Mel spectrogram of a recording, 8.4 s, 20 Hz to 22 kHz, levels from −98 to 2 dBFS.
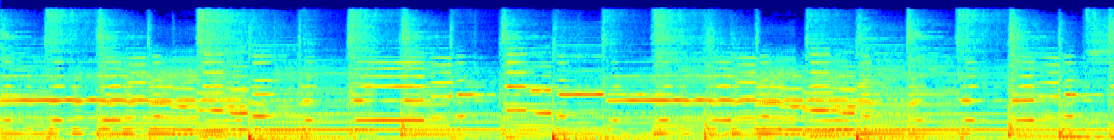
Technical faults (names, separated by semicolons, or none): none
